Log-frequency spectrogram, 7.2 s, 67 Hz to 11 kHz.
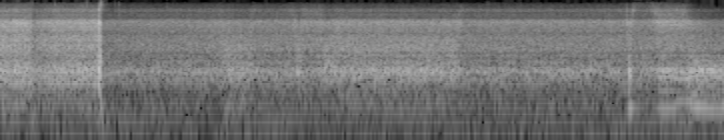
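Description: Static hiss from a Philips D1835 portable radio's speaker as the dial is tuned between stations, broken by a sharp click about a second in. Near the end comes another click, then a low whistle that wavers and then holds steady as the dial nears a station.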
